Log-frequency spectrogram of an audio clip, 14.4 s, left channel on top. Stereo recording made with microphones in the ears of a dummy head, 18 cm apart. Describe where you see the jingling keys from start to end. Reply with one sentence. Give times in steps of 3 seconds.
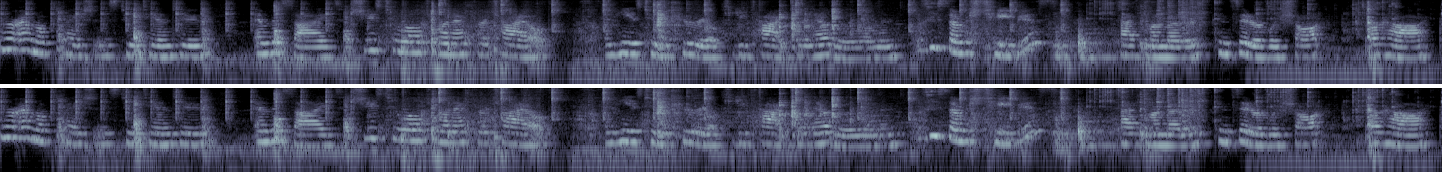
In this clip you hear the jingling keys not at all from 0 s, on the left from 3 s, in the centre from 6 s, on the right from 9 s and in the centre from 12 s.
